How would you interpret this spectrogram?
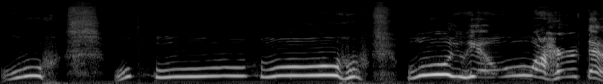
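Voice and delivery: very high, loud falsetto oohs; hammed-up hype in a long, sky-high hoot; fake hype. Rapper faking approval of his counselor's son's beats, fake hype. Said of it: "But I was acting like".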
